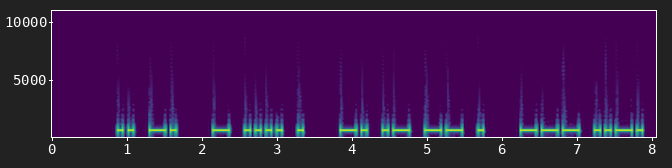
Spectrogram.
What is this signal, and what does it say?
Morse code, heard as a keyed tone, about 17 wpm, 700 Hz. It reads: IN THE NAME OF
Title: Speed-Racing - Sets of 4 Words 17wpm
